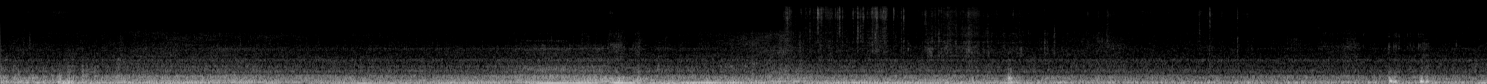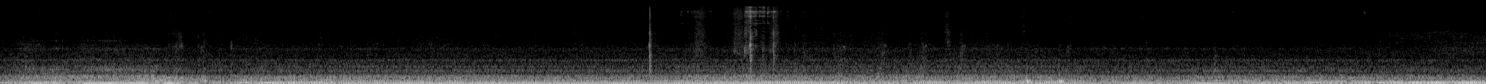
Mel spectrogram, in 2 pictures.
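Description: Car driving on a wet road, heard from inside the cabin: a steady low rumble of engine and tyres, with a few brief clicks.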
